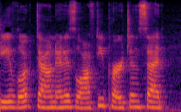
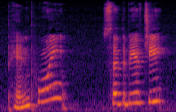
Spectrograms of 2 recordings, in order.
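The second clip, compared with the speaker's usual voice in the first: squeaky bewildered echo of a strange word; high puzzled echo of pinpoint; baffled echo; 10 semitones higher than usual. Acted. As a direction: toss the word back, utterly lost.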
